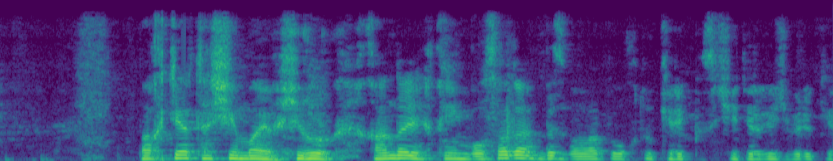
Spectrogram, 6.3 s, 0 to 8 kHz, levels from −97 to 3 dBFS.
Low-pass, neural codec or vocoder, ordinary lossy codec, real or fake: 7.2 kHz; none; none; real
